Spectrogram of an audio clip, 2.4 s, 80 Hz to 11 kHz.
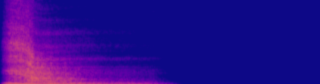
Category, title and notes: Sound effects > Other
Sound Design Elements Whoosh SFX 043
dynamic, film, cinematic, fx, ambient, audio, transition, element, trailer, effects, fast, movement, production, motion, sound, effect, whoosh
